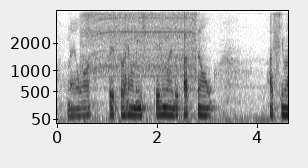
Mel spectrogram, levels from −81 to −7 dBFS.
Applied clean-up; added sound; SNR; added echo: none; Drill; 15 dB; none.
